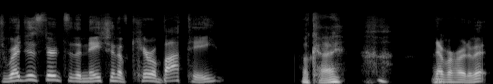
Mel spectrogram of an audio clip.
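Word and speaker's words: Kiribati: So, we click on it and it says uh it's registered to the nation of Kiraabati. Okay. Never heard of it. No, it's called Carabas is how they pronounce it, but Kerobati.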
